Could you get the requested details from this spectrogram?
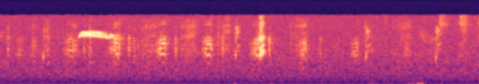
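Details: Mexican jay at a hummingbird nest, filmed stealing its eggs before a second jay arrives to check the nest, gives harsh, raspy calls in short, irregular bursts, with one clearer ringing note near the start over a quiet background hiss.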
